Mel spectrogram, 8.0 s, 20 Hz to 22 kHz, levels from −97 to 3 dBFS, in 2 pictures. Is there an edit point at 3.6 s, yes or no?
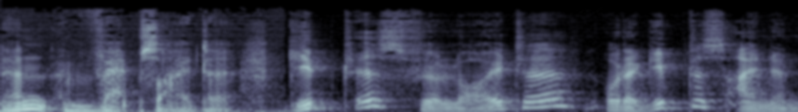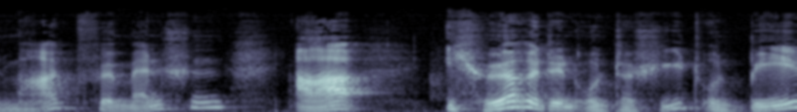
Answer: no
